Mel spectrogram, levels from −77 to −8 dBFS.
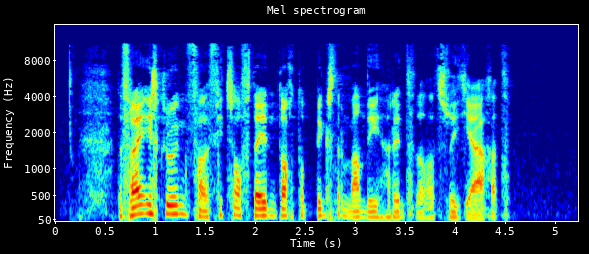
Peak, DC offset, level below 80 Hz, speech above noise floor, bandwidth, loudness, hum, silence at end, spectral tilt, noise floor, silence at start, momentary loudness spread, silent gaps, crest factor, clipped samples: -2 dBFS; under 0.1%; -46 dBFS; 39 dB; 11.5 kHz; -22 LUFS; none; 0.7 s; -4.5 dB/octave; -61 dBFS; 0.15 s; 15 LU; none; 22 dB; under 0.1%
